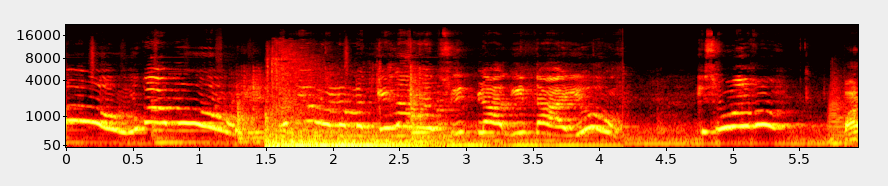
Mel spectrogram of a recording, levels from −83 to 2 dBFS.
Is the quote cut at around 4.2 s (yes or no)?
yes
